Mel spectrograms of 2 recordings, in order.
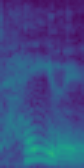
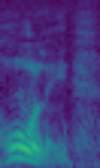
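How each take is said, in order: First: The first vowel is a long 'ay' sound. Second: The first vowel is an 'aw' sound. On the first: "I'd always thought it was Haley, as in [name]" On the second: "some experts, like [name], pronounce it Hawley"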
